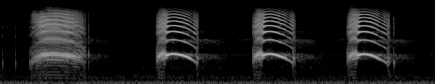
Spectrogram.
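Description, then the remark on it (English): A snail-eating wetland bird's wild, wailing scream rings out four times in a slow series, the first long and harsh, the next three shorter, each loud and downward-bending, with quiet between calls. “Its wild-sounding call is often used to convey a sense of tropical jungleness in movies.”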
